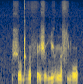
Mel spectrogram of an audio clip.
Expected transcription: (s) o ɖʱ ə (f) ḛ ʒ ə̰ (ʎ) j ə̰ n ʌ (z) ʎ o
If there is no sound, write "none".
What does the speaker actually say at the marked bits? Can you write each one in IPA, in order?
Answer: ʃ, θ, ʎ, s

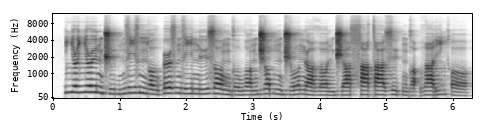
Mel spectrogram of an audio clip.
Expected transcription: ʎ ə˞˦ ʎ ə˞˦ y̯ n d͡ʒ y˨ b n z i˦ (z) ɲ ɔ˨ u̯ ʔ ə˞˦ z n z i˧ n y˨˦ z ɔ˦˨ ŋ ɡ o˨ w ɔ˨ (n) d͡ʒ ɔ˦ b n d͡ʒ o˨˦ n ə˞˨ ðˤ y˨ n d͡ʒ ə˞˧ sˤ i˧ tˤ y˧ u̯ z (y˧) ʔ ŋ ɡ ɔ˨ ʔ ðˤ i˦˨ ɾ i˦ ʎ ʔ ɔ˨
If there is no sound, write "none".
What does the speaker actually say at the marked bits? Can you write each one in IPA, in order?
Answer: z, n, y˦˨

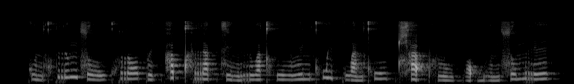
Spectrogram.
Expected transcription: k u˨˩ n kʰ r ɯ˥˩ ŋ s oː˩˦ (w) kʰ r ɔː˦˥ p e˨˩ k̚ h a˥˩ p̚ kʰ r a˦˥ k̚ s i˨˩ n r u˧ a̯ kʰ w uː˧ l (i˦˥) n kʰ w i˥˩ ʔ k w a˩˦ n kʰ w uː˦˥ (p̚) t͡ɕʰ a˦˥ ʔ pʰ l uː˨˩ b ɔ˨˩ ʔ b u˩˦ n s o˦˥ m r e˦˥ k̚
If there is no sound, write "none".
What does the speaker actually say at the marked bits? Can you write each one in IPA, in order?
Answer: w, i˧, p̚

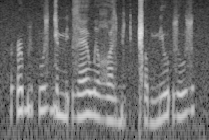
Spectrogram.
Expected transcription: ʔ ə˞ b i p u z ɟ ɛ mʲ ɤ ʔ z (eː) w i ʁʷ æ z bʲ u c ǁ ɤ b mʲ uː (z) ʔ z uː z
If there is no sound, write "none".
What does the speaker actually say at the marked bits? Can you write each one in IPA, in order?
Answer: ɛː, none

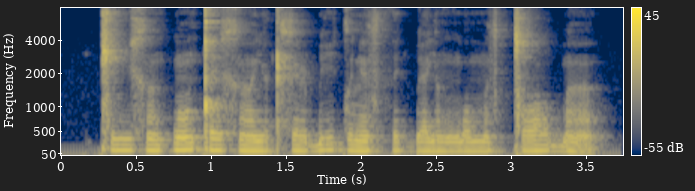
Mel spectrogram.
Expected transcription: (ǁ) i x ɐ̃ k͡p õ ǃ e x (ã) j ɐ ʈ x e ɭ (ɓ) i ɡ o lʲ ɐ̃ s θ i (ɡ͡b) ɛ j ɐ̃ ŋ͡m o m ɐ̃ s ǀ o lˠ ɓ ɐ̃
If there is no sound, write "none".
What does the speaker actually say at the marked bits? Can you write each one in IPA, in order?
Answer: ǁ, ɐ̃, ɓ, ɡ͡b

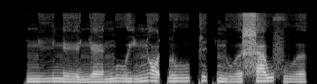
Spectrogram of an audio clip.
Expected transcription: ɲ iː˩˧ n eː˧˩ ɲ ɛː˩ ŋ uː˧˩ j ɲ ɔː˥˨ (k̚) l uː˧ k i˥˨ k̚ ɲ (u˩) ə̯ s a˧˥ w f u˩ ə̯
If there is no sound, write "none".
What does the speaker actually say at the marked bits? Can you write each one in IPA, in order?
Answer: t̚, u˩˧

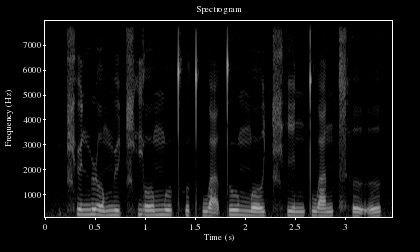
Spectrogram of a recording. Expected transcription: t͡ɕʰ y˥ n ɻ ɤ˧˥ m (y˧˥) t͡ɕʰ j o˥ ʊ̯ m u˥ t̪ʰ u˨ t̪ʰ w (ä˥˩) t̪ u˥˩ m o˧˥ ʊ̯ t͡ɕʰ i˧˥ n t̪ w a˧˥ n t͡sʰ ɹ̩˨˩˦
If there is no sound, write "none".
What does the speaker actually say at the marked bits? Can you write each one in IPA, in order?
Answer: y˧˥, ä̰˨˩

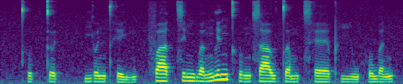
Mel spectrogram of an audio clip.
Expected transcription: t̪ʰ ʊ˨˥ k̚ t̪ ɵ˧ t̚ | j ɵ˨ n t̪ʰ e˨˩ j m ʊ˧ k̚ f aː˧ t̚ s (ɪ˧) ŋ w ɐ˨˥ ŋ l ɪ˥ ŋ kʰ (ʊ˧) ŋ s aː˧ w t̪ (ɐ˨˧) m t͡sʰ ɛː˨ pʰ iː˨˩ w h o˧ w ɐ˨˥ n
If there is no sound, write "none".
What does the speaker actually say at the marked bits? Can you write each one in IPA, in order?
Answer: ɪ˧, ʊ˨˧, ɐ˨˧

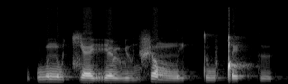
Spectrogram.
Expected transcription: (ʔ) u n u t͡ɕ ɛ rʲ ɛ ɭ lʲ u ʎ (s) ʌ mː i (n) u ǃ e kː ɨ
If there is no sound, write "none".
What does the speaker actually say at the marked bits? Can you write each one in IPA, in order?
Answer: ʔ, ʃ, tː

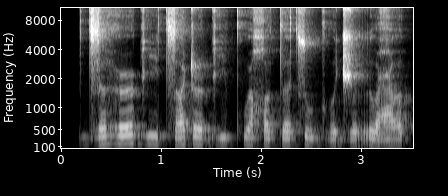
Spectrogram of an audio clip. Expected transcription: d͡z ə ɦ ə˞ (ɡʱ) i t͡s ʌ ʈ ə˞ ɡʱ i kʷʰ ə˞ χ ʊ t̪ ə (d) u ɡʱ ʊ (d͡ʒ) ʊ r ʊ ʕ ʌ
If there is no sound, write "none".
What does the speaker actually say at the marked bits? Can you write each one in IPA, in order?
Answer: ɡʱ, t͡s, d͡ʒ

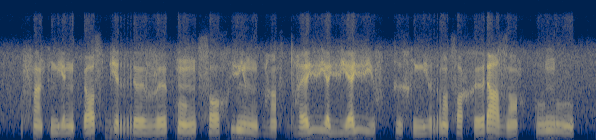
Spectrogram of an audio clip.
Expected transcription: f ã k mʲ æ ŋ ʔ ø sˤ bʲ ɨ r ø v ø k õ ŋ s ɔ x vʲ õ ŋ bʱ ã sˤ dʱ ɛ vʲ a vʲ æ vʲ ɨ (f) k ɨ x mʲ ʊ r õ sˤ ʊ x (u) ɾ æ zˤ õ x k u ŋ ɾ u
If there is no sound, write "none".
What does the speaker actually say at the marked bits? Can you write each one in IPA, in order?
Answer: f, ø

